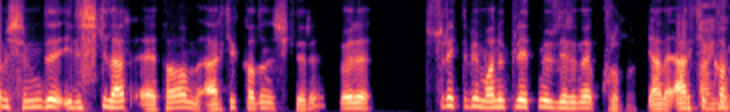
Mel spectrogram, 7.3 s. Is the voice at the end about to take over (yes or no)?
no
